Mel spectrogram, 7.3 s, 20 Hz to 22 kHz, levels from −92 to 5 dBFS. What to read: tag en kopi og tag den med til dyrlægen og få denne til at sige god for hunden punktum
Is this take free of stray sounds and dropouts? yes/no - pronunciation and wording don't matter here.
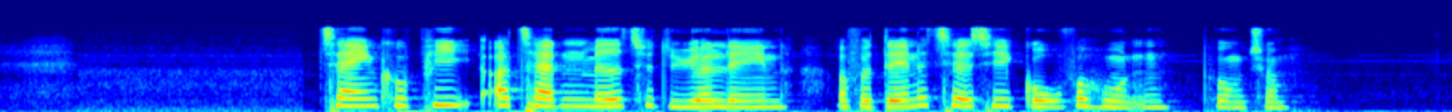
yes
